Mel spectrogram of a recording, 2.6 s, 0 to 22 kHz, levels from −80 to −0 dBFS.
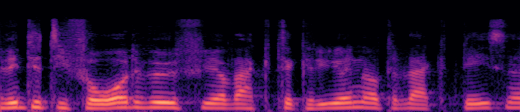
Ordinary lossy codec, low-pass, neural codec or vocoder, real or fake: Opus, 32 kbps; 10.8 kHz; codec, 16 kHz in and 24 kHz out, 0.8 kbps, FocalCodec, streaming, 65536 codes; fake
